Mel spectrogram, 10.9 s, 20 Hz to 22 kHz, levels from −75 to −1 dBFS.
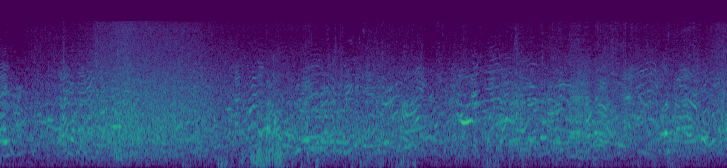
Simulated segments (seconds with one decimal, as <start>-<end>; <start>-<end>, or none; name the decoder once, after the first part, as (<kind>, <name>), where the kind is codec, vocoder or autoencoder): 3.9-4.4 (vocoder, Vocos); 8.6-9.6

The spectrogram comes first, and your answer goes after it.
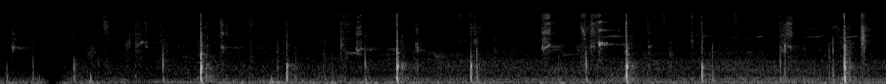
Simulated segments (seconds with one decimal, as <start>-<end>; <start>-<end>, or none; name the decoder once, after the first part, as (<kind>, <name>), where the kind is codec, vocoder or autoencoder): none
